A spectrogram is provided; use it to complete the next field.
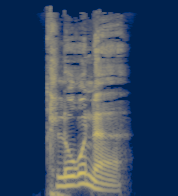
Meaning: inflection of klonen: 1. first-person singular present 2. first/third-person singular subjunctive I 3. singular imperative
- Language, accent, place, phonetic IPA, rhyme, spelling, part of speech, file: German, Germany, Berlin, [ˈkloːnə], -oːnə, klone, verb, De-klone.ogg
